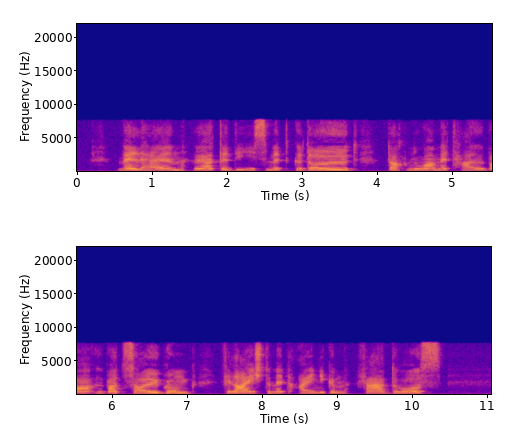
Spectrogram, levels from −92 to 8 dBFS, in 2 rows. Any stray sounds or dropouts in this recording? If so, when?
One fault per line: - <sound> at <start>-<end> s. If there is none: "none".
none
